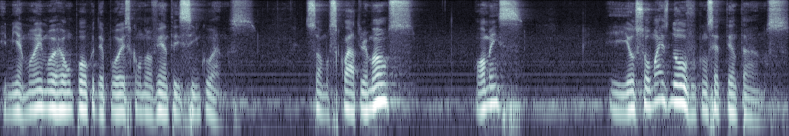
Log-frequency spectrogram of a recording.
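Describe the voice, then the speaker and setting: Somewhat breathy speech at a fairly slow pace, with ordinary pitch variation and long, frequent pauses, comes through a very clean recording with a silent background. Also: man, medium pitch for a man. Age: 70s. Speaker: pastor. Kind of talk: sermon.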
